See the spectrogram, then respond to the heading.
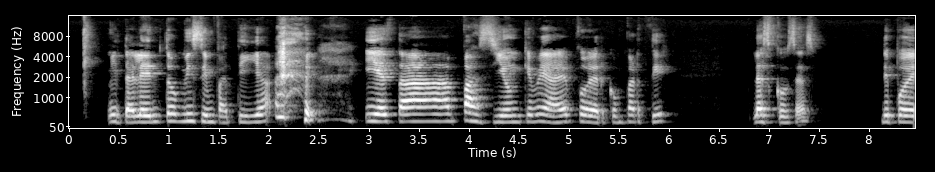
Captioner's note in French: rires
